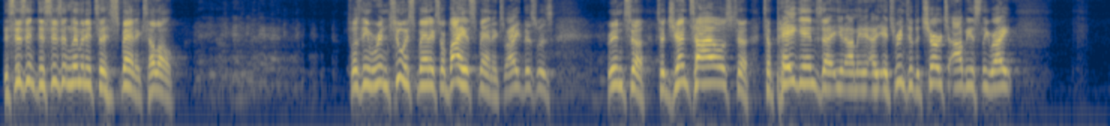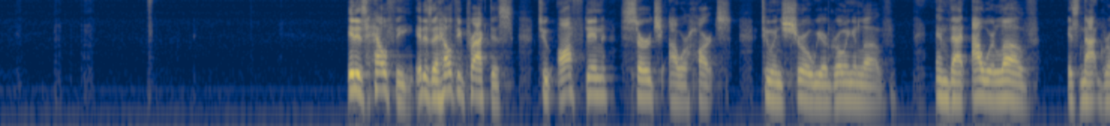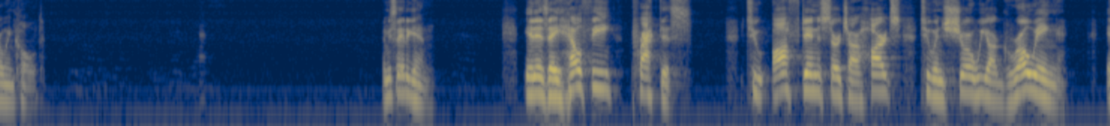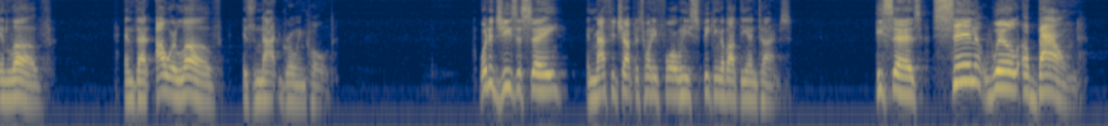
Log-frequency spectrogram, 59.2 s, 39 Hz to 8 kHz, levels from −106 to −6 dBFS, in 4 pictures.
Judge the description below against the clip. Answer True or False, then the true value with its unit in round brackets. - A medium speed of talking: False (120 wpm)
